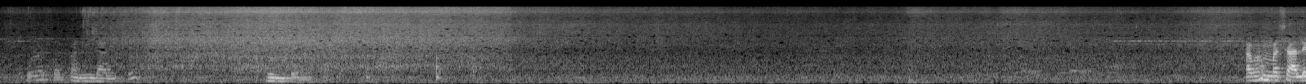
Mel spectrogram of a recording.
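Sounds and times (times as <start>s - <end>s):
onions sizzling in hot oil: 0.0s - 13.0s.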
